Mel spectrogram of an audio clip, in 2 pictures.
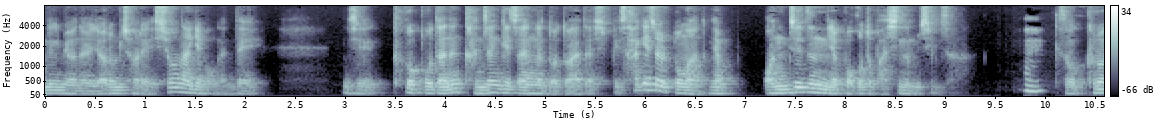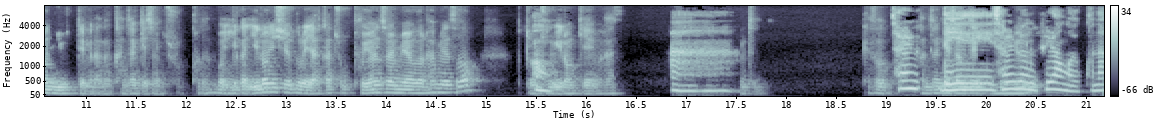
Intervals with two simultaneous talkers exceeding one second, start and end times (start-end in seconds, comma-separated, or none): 19.1-20.6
